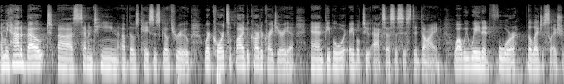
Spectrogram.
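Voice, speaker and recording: The voice has vocal fry and a Canadian accent. Delivery is at a moderate pace with monotone, flat intonation. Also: woman, very deep, low pitch for a woman. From Canada, Nova Scotia. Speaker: law professor. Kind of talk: lecture. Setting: stage with audience.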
